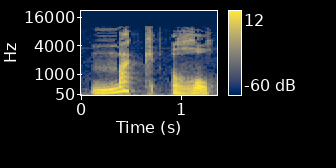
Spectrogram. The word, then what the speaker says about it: maquereau: So technically this K, just pronounce it K, mac, macro, macro. Alright, and then E, A, U, remember when you combine these three vowels, you get the sound O, macro, okay?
